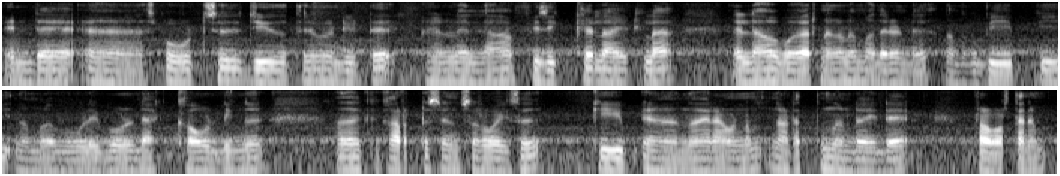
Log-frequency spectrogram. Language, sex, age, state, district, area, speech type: Malayalam, male, 18-30, Kerala, Palakkad, urban, spontaneous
